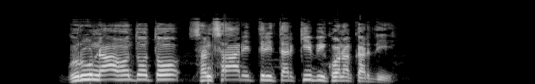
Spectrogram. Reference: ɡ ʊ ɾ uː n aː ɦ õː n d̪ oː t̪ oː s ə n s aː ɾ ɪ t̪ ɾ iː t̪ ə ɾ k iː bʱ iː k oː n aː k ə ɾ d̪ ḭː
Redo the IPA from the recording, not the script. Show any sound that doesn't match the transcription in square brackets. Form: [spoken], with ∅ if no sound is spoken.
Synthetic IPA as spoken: ɡ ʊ ɾ uː n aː ɦ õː n d̪ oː t̪ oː s ə n s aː ɾ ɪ t̪ ɾ iː t̪ ə ɾ k iː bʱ iː k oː n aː k ə ɾ d̪ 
